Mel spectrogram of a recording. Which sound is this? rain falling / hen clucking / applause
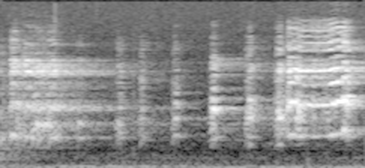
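hen clucking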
